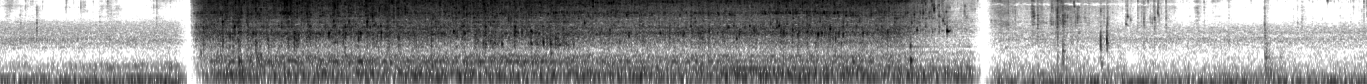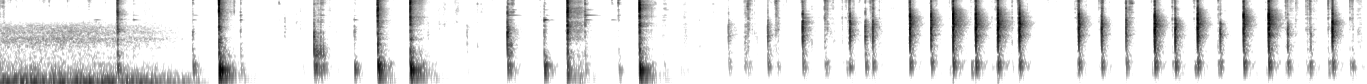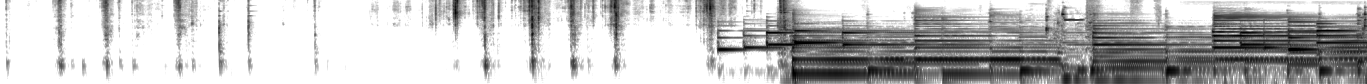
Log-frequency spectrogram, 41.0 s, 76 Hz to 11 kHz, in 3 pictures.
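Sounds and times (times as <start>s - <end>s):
water running: 1.9s - 11.7s.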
